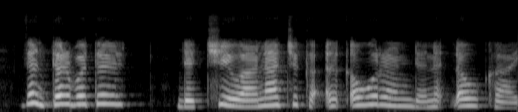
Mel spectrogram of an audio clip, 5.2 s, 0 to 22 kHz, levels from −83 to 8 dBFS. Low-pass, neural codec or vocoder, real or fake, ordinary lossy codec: 14.4 kHz; none; real; none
